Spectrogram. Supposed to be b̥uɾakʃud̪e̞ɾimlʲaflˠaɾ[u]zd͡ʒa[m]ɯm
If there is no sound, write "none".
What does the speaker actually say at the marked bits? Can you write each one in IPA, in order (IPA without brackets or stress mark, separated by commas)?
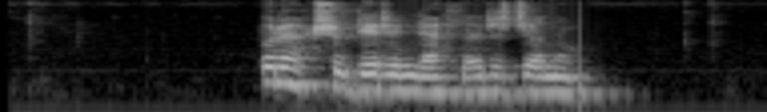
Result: ɯ, n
